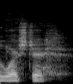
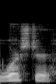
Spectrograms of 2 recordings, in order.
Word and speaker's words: Worcester: brother lives in wor in a city called Worster how you say it yeah no wor Shire yeah no there's a city there's a city called Worster wor in Boston that's what it is Worster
